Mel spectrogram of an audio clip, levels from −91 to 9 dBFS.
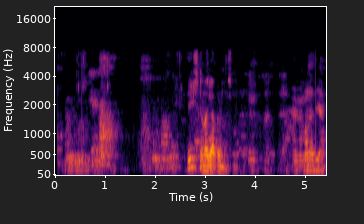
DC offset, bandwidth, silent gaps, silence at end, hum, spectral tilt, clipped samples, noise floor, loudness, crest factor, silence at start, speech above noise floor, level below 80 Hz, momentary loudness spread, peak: under 0.1%; 7.8 kHz; none; 0 s; none; -6.5 dB/octave; under 0.1%; -62 dBFS; -26 LUFS; 22 dB; 0.05 s; 36 dB; -64 dBFS; 25 LU; -4 dBFS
